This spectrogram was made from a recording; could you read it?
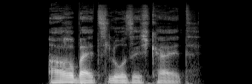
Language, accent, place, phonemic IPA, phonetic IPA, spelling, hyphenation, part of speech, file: German, Germany, Berlin, /ˈaʁbaɪ̯tsˌloːzɪçkaɪ̯t/, [ˈʔaʁbaɪ̯tsˌloːzɪçkʰaɪ̯tʰ], Arbeitslosigkeit, Ar‧beits‧lo‧sig‧keit, noun, De-Arbeitslosigkeit.ogg
- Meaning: unemployment, joblessness, worklessness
